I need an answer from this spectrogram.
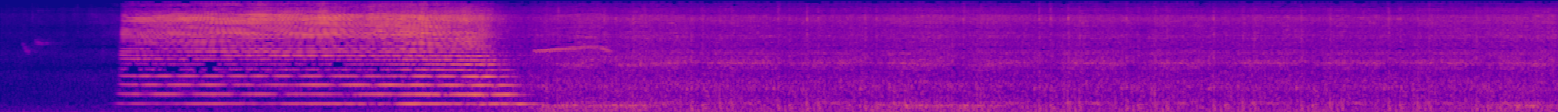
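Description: An electric multiple unit (EMU) train sounds one long horn blast of about four seconds, starting about a second in, then its coaches run past with a steady rumble of wheels on rail.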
